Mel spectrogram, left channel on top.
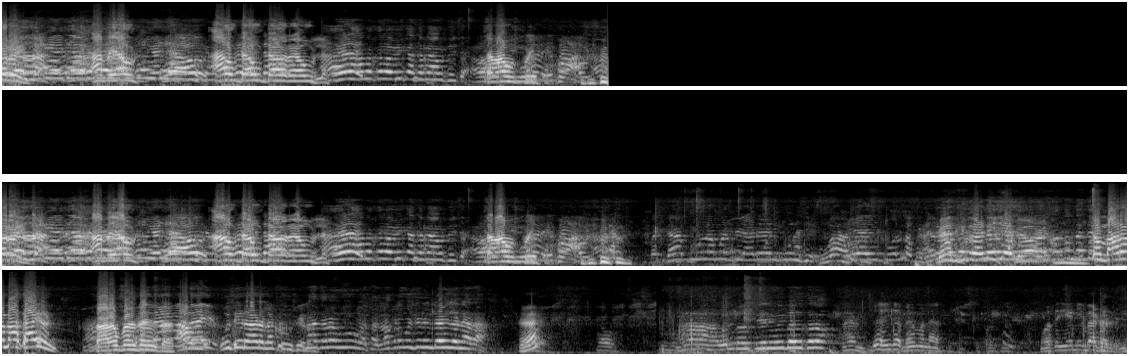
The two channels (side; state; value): left; drops out; at 6.1 s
